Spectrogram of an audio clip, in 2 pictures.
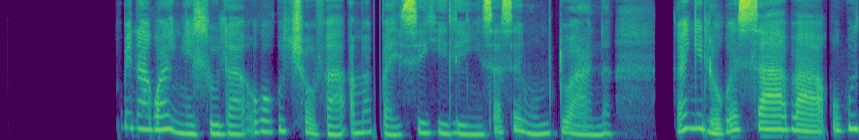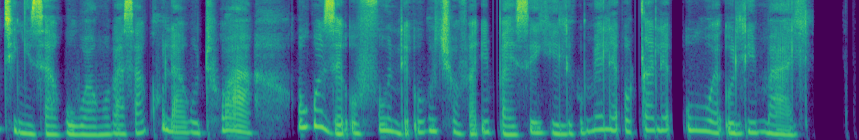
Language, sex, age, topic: North Ndebele, female, 25-35, health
